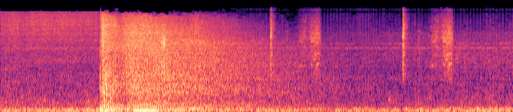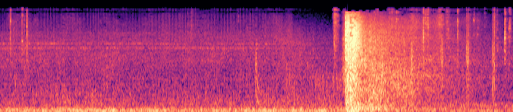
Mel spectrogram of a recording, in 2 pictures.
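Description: A loud blast booms and echoes away.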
